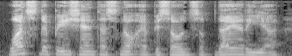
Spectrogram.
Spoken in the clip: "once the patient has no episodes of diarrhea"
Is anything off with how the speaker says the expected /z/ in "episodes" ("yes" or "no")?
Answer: yes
